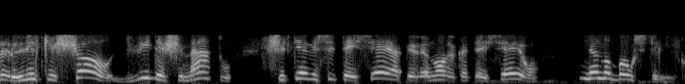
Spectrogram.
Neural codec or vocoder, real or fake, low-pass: none; real; 9.9 kHz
